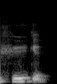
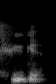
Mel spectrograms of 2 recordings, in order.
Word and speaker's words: hygge: a couple of times the two g's kind of create a soft sound and my definition of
